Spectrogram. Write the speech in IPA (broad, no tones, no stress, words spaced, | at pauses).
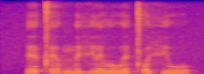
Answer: ɪtʼɪʊ̯ ŋ͡mɪvʲʊɪ̯luɪ̯ tʼʊfʲu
